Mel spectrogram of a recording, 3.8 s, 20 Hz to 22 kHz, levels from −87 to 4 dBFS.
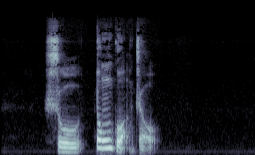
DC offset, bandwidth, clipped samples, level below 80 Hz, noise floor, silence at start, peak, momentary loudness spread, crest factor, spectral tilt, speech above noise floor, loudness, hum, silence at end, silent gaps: under 0.1%; 13.5 kHz; under 0.1%; -58 dBFS; -69 dBFS; 0.7 s; -2 dBFS; 9 LU; 18 dB; -4 dB/octave; 52 dB; -18 LUFS; none; 1.5 s; none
